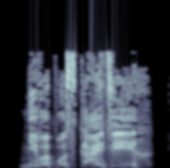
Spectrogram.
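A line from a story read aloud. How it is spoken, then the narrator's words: Hysterical shout. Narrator (Russian): истерично крикнула Кристина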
